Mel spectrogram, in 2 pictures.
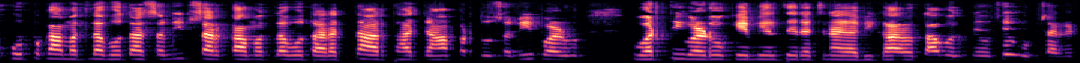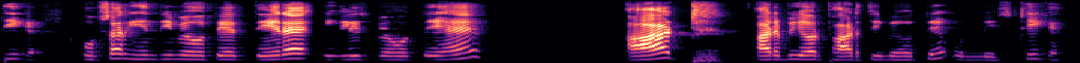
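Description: A man's voice: sits high, level tone, fairly quick, bright, forceful tone, clean tone. A male teacher giving an exam-prep lecture, explaining step by step and checking in with "okay" after nearly every point. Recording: dull lo-fi sound.

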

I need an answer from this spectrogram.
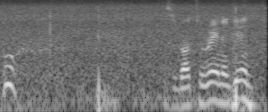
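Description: A young man narrates his hike into a small camera held at arm's length, chatting and thinking aloud as he goes. His voice sits a little high. Rain and rushing water come through clearly behind him. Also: very animated. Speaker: travel vlogger. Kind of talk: casual hiking vlog narration. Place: outdoors on a rainy jungle trail. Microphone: action camera held at arm's length. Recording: outdoor camera audio with clear rain and stream noise.

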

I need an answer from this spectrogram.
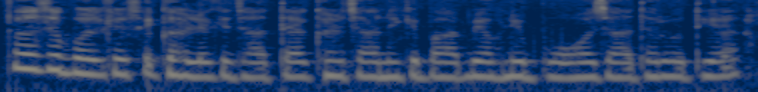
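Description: Casual woman storyteller, husky and dark. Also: on the high side, steady tone, brisk. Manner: conversational, repetitive retelling.

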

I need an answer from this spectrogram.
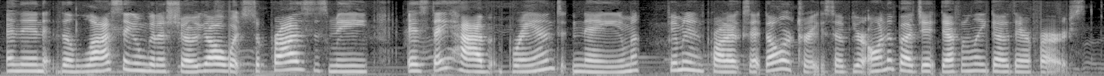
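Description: A dashboard camera captures a Southern-accented vlogger in her thirties chatting about her shopping haul from a parked car, and the recording is rough. She speaks a little slowly in a voice on the high side. Her manner is friendly and chatty, and she calls her viewers "y'all."

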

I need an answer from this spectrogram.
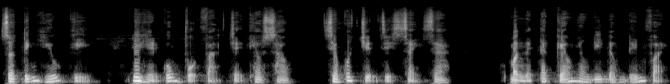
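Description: A man narrating a ghost story in a dramatic, expressive reading on a close mic. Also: mid-range voice, a little fast, breathy edge, no echo.

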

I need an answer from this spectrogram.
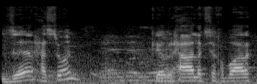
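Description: A man's voice: a little high, lively intonation, fast talker, crowd noise. A man chatting casually and easily outdoors. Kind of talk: casual joking banter.

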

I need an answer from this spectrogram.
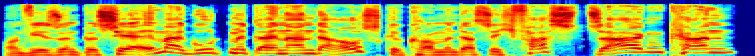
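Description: A man voicing a small gray male forest dwarf in a bedtime storybook, with a thin, high voice and a scolding manner. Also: fast talker, no room sound, studio quality. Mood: earnest. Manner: scolding, lively. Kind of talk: storybook reading.

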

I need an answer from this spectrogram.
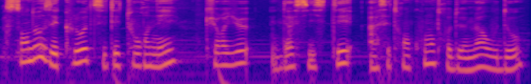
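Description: A woman's voice: fairly low pitch, unhurried, mellow, soft background music. A woman host reading a classic novel aloud on a live stream, with casual, chatty asides between passages.

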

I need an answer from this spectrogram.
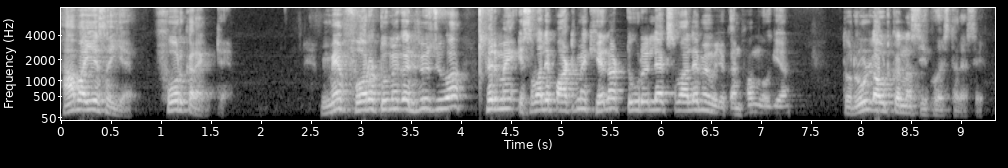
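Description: A man with an Indian accent teaching an English grammar live class in a mix of Hindi and English, energetic and coaxing, reading sentences slowly and murmuring to himself while he checks answers. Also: high voice, slight background noise. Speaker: exam-prep English teacher. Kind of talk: live online class, Hinglish.

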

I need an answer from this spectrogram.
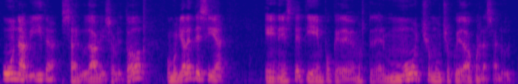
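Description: A man's voice: medium pitch, animated, moderate pace. A man teaching a children's vocabulary lesson, stretching words out syllable by syllable and repeating them for the class to copy.

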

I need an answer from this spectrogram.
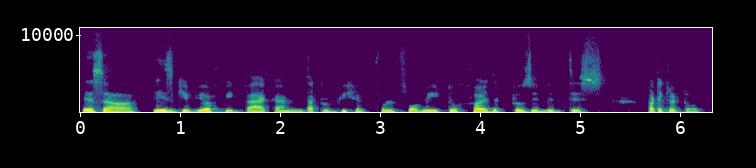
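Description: A young man steps through his engineering software in a measured, methodical way, pausing on fillers and restarting phrases. His voice sits fairly high but sounds mellow. The recording is dull and dry, like a simple desk microphone. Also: little pitch movement, breathy edge, no room sound. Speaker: structural engineer demonstrating software. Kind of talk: screen-recorded software walkthrough.

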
